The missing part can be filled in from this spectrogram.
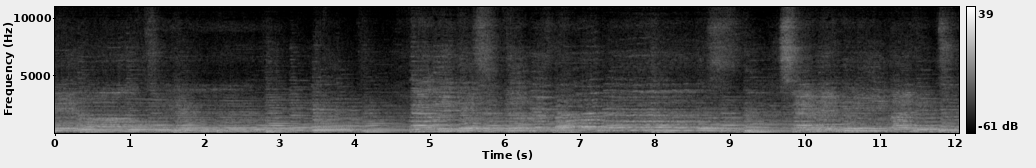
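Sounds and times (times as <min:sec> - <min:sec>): choir singing a hymn: 0:00.0 - 0:12.0
instrumental accompaniment: 0:00.0 - 0:12.0.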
